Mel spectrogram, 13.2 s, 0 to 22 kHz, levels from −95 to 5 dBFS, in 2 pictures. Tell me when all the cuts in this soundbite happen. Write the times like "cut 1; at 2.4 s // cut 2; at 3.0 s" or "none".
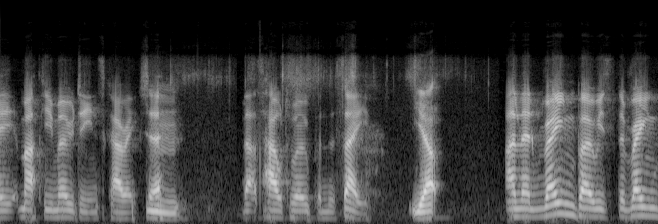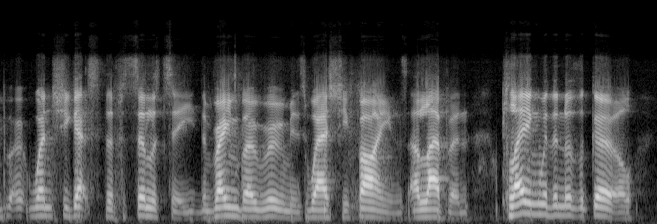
cut 1; at 2.4 s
